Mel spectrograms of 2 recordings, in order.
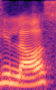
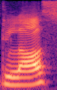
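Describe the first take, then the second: First: An extra vowel separates the g and l. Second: The g and l are said together. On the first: The speaker calls it wrong. "Instead of saying" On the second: The speaker calls it right. "हम कहेंगे can I get a ग्लास of water"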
